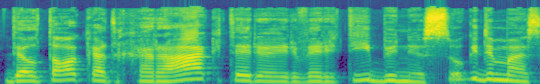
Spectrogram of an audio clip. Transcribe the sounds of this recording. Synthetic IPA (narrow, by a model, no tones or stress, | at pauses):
d̪ʲeːlˠt̪oːkɐt̪xɐɾɑːkt̪ʲɛɾʲoːɪɾʋʲɛɾʲt̪ʲiːbʲɪnʲɪssʊɡd̪ʲɪmɐs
